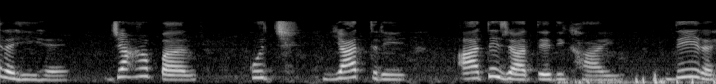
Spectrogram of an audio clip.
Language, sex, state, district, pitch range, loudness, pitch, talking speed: Hindi, female, Bihar, West Champaran, 210-310 Hz, -18 LUFS, 235 Hz, 90 wpm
